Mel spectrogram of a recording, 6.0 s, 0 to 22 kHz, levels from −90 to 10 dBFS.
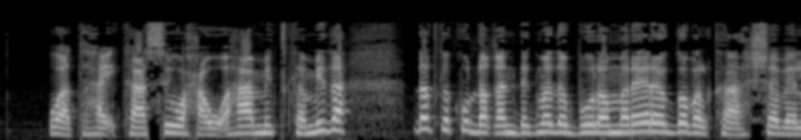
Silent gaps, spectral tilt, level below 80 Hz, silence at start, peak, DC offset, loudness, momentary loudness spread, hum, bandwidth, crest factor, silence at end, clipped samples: none; -4 dB/octave; -70 dBFS; 0.35 s; -4 dBFS; under 0.1%; -21 LUFS; 6 LU; none; 11.5 kHz; 16 dB; 0 s; under 0.1%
